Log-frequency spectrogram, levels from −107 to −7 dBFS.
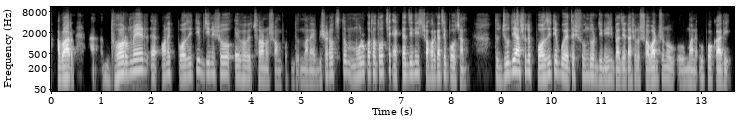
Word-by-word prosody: আবার 115 +1 +10 0.9
ধর্মের 145 +8 +5 0.2
আ - - 0 0.2
অনেক 140 +2 -4 0.2
পজিটিভ 125 +8 -2
জিনিসও 140 0 -3 0.3
এভাবে 110 -1 -5
ছড়ানো 100 -1 -1
সম্ভব। - - -9 0.3
মানে 90 +1 -5
বিষয়টা 125 +6 -3
হচ্ছে 135 0 -10 0.3
মূল 135 +3 -1
কথা 145 0 +1
তো - - -2
হচ্ছে, 150 - -3
একটা 130 - 0
জিনিস 140 +1 -4
সবার 115 +1 +1
কাছে 125 - +1
পৌঁছানো। - - -2 0.5
তো - - -13 0.2
যদি 140 +5 -2
আসলে 155 0 -2 0.2
পজিটিভ 135 +7 +3
ওয়েতে 115 -4 +1
সুন্দর 125 0 -6
জিনিস 105 0 -5
বা - - +4
যেটা 95 0 +1
আসলে 100 -2 -9
সবার 105 0 +5
জন্য 110 -2 -9 0.4
মানে 90 0 -1
উপকারী - - +2
125 Hz, 155 wpm, -25 LUFS, 110-140 Hz, 0.9 s, আবার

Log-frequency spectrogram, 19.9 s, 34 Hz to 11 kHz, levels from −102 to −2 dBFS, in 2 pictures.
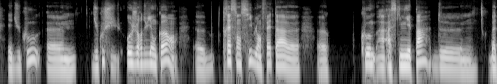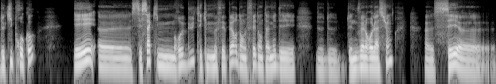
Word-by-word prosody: et 100 - -2
du 100 +2 -9
coup, 175 - -3
hem, 95 -1 0 0.3
du 110 0 -4
coup 170 - -6
je - - -3
suis, 105 -2 -6 0.2
aujourd'hui 140 -1 +2
encore, 150 +6 +2 0.4
heu, 95 -1 -2
b 100 +3 -11 0.2
très 165 -1 +5
sensible 145 +1 -1
en 110 - +2
fait 140 +2 -1
à, 120 -1 +6
heu, 95 -2 0 0.4
heu, 90 0 -3 0.7
comme 135 -5 +2
à 110 0 -1
à 105 - +3
ce - - -2
qu'il 120 - +1
n'y 120 0 +6
ait 115 - +5
pas 155 0 +3
de, 105 -2 -3
hem, 90 -1 -4 0.4
bah, 100 - +1
de 110 - -1
quiproquo. 155 - -1 0.8
Et, 150 +9 +6
heu, 105 -2 +1
c'est 105 - -2
ça 165 +10 +5
qui 160 -6 -7
me 115 -3 +2
rebute 130 +7 -3
et 110 - -2
qui 115 - -5
me 110 0 +1
fait 110 +1 -3
peur 155 +8 0
dans 115 -3 0
le 100 - 0
fait 130 +6 -2
d'entamer 110 0 0
des 100 -3 -1 0.4
de 95 -3 -7
de 90 -2 -7 0.2
de 95 - 0
nouvelles 105 +4 +3
relations. 105 - +3 0.7
Heu, 95 -1 -2
c'est, 125 +8 +3
heu, 95 -5 -1
110 Hz, 170 wpm, -22 LUFS, 100-135 Hz, 0.8 s, à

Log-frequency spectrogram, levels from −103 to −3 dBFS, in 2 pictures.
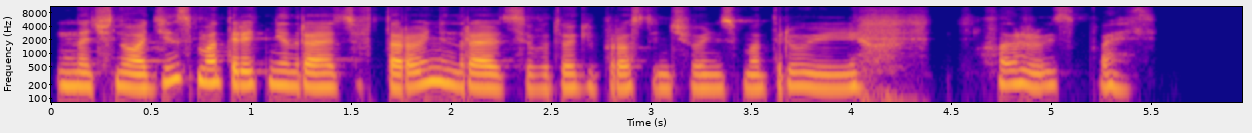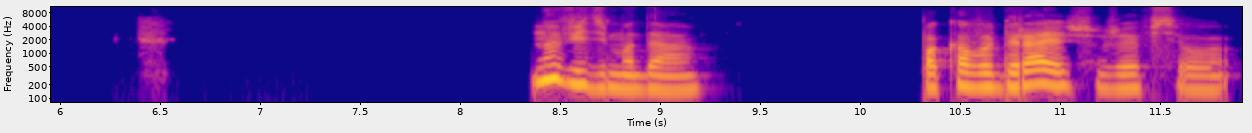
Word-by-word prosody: начну 185 -1 0
1 170 +10 +3
смотреть- 220 -5 +3
не 200 - +1
нравится, 180 0 +1
2- 180 +4 +2
не 235 - +3
нравится 175 -3 +2
и - - -11
в - - -7
итоге 175 +2 -5
просто 170 0 -4
ничего 170 0 -5
не 170 - -5
смотрю, 170 +3 -3
и 170 0 -3 0.7
ложусь 200 -2 -2
спать. 180 -2 -9 2.8
Ну, 260 +3 +6
видимо, 175 -7 -1
да. 160 -1 -3 1.1
Пока 175 +2 +3
выбираешь, 185 +1 +4
уже 165 0 -4
всё, 155 -1 -7
180 Hz, 125 wpm, -27 LUFS, 170-195 Hz, 2.8 s, Ну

